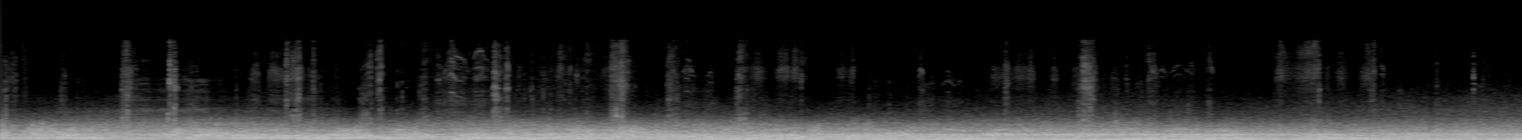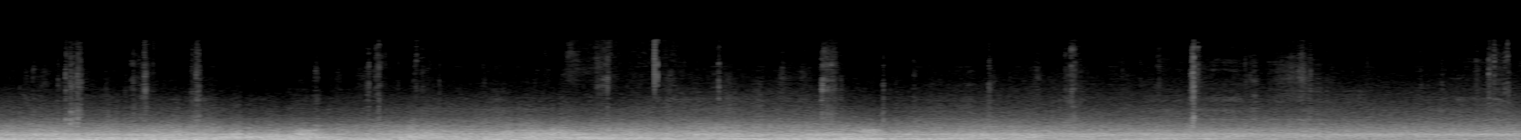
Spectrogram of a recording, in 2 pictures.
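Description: Steady engine drone with several held tones, easing slightly over the last few seconds, with light footsteps on the leaf-covered dirt trail ticking over it.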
